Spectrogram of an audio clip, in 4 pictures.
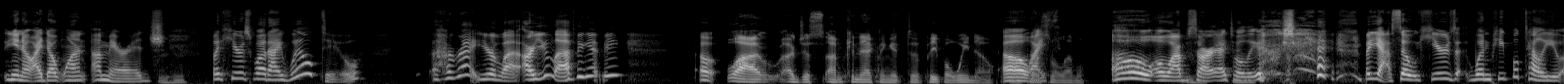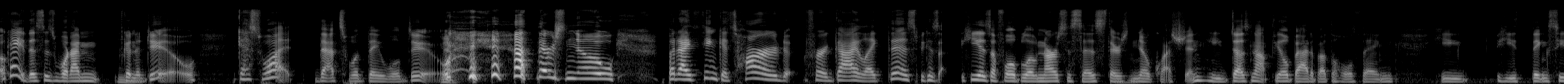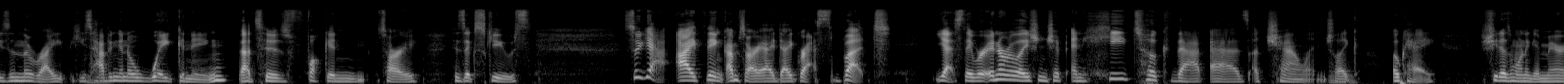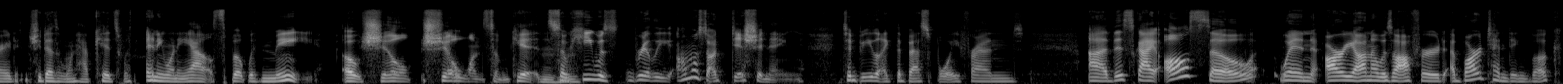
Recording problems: none

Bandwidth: 13.5 kHz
